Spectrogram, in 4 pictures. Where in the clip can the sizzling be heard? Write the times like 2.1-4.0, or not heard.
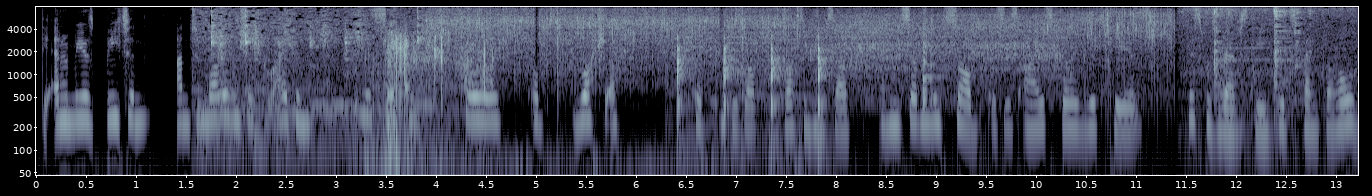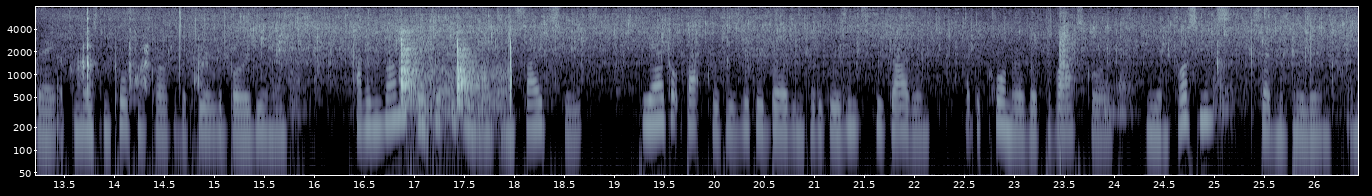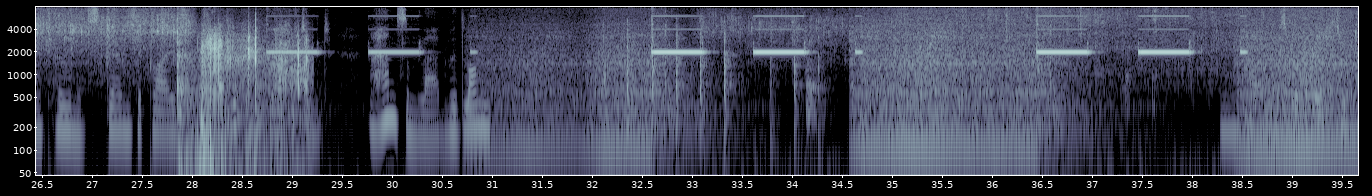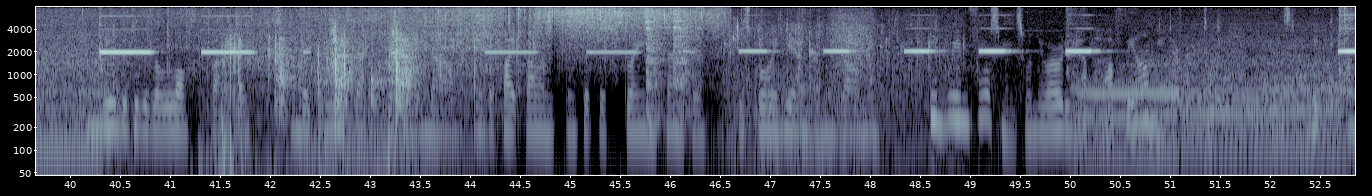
1.5-28.1, 33.0-49.0.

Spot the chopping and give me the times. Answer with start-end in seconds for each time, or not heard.
6.4-8.0, 16.8-18.0, 32.1-34.4, 42.0-43.5.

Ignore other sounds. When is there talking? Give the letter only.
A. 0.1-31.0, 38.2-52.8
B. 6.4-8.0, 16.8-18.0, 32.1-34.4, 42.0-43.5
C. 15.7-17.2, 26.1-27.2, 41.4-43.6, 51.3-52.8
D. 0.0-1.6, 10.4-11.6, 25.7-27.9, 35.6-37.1
A.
